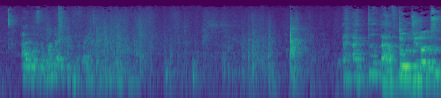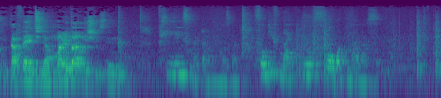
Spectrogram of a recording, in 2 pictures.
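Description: A woman speaks firmly, close by.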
